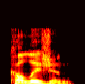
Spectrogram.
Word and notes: collision: kəlíʒən; コリジャン

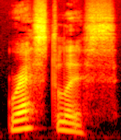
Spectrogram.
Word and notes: restless: réstlis; レストレス

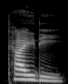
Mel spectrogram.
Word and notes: tidy: táidi; タイディ

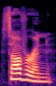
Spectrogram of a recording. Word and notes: sovereign: sάvərən; サァバレン

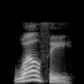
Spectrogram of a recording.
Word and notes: wealthy: wélθi; ウェルスィ

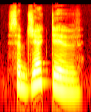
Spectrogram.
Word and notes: subjective: səbdʒéktiv; サブジェクティブ

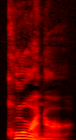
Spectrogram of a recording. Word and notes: coroner: kɔ’ːrənə r; コーレナァ

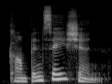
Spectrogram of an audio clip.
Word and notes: compensation: kɑ`mpənséiʃən; コンペンセイション

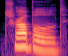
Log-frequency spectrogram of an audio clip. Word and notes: troubled: trʌ́bld; トゥラボゥド

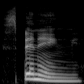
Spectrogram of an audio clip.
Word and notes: spinning: spíniŋ; スピニン

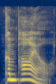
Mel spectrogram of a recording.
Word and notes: compile: kəmpáil; コンパァイォ

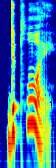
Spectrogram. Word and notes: deploy: diplɔ́i; ディプロイ

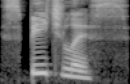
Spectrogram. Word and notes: speechless: spíːtʃlis; スピーチリス

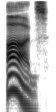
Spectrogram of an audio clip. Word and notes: odds: άdz; アズ

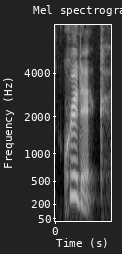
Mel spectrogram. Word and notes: critic: krítik; クリティック

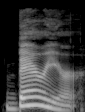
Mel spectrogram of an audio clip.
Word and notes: barrier: bǽriə r; ベァリア

